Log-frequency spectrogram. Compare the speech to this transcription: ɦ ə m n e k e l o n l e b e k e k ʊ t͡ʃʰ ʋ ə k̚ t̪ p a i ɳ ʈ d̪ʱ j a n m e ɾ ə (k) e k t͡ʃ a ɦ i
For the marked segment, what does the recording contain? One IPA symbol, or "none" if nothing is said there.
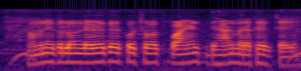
kʰ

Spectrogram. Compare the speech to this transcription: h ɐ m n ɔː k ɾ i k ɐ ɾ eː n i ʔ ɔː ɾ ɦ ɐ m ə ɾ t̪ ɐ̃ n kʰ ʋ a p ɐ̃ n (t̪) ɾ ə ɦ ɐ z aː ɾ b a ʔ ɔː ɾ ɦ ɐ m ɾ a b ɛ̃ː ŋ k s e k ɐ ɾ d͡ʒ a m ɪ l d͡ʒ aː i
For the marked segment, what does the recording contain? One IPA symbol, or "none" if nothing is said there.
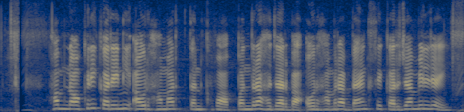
d̪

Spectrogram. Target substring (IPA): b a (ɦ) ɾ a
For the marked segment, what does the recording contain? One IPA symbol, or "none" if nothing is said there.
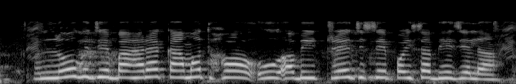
ɦ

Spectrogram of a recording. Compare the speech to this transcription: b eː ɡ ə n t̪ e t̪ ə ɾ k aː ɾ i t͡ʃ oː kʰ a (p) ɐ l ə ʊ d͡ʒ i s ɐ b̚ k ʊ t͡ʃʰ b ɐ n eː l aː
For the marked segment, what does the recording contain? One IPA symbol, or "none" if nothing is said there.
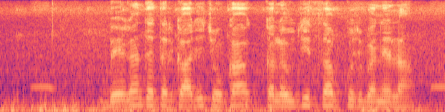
k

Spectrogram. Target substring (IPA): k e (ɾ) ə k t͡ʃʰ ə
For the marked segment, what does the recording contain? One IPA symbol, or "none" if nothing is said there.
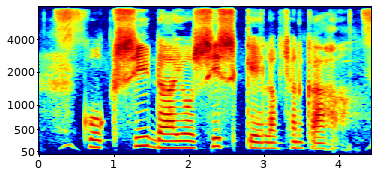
l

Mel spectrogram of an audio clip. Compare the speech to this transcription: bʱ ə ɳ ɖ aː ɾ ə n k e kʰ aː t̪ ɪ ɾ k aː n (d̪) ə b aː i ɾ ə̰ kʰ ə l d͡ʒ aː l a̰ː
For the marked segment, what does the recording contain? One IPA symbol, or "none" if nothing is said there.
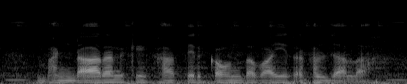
d̪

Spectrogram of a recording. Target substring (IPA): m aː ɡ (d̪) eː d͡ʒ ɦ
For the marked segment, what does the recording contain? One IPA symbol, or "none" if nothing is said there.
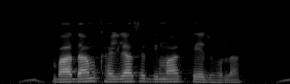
t̪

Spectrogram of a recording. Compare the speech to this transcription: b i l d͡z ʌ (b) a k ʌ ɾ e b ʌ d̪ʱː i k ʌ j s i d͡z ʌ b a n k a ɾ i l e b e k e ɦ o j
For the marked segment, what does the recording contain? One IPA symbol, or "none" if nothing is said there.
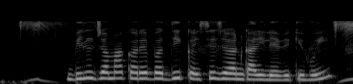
m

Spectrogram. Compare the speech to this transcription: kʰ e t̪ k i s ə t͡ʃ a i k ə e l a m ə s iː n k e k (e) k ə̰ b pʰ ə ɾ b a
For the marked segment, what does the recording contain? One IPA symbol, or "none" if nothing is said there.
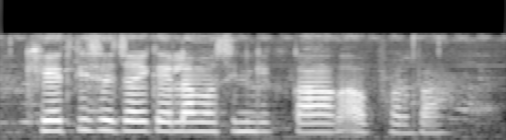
a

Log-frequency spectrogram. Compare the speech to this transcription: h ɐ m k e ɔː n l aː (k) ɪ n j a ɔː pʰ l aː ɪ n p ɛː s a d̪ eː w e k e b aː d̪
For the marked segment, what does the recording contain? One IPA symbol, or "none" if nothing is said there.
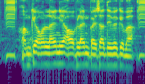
none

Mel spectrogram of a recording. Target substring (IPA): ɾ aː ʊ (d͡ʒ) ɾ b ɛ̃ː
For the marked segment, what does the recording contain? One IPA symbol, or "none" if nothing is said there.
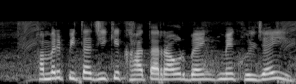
none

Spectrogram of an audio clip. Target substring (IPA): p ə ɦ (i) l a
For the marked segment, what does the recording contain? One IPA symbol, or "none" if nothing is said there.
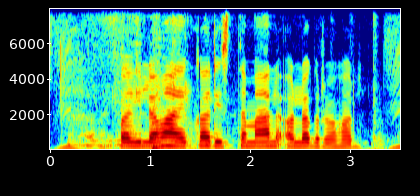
i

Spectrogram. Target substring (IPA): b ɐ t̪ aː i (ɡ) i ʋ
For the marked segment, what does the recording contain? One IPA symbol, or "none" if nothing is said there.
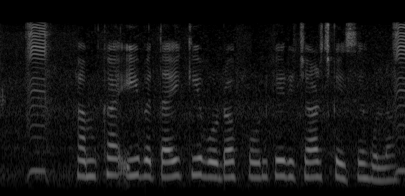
k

